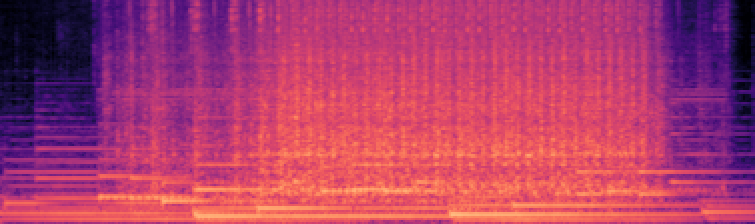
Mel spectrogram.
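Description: A sewing machine stitches a pocket lining and bias binding in one continuous, fairly loud run, starting and stopping cleanly with small shifts in motor pitch.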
